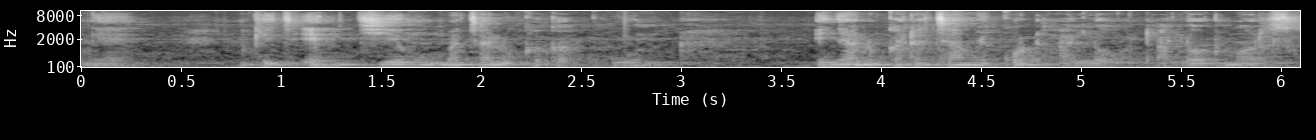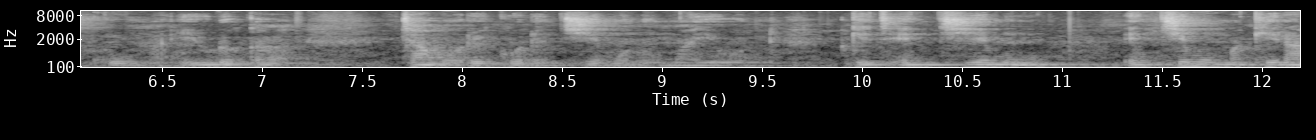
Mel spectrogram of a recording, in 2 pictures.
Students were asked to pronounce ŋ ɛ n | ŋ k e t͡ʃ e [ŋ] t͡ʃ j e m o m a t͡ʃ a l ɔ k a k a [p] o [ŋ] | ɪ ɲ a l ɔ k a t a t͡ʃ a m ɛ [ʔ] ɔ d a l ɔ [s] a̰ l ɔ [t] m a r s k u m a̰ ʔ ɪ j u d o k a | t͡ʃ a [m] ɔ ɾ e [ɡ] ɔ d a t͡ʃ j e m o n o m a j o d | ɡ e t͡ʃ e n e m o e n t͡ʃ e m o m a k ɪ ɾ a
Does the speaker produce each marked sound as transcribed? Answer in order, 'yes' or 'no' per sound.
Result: no, no, no, no, no, yes, yes, no

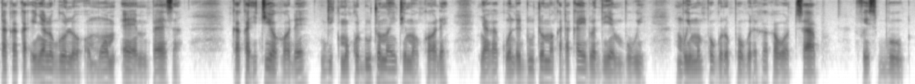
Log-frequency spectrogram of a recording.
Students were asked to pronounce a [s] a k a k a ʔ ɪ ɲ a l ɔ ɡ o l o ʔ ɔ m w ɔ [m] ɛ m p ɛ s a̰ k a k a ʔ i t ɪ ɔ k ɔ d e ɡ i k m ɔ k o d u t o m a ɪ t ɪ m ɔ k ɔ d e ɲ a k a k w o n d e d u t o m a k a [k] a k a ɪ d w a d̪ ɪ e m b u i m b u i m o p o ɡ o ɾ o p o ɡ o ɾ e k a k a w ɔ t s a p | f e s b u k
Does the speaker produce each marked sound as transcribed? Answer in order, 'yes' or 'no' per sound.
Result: no, yes, no

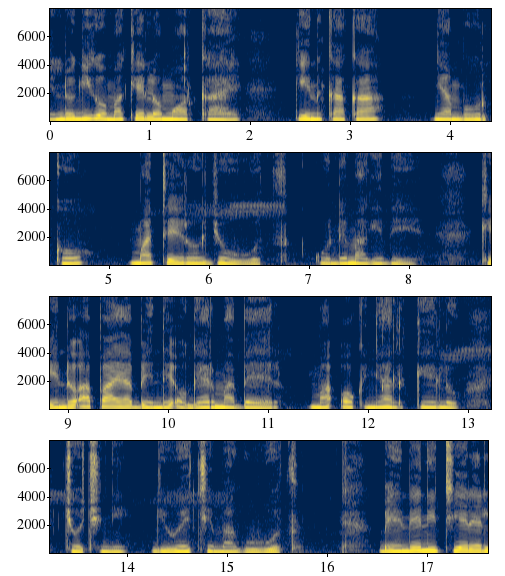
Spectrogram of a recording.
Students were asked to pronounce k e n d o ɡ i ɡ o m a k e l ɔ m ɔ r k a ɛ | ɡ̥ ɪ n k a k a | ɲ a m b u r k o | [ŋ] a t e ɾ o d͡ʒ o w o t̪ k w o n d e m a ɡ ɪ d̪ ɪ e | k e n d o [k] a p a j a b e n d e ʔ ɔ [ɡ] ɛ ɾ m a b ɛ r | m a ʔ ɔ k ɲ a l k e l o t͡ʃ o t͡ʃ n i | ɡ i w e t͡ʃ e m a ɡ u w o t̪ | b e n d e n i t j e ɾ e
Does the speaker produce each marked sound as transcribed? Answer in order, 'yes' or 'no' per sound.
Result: no, no, yes

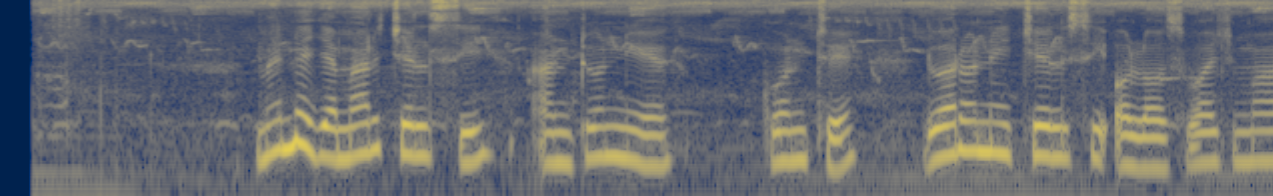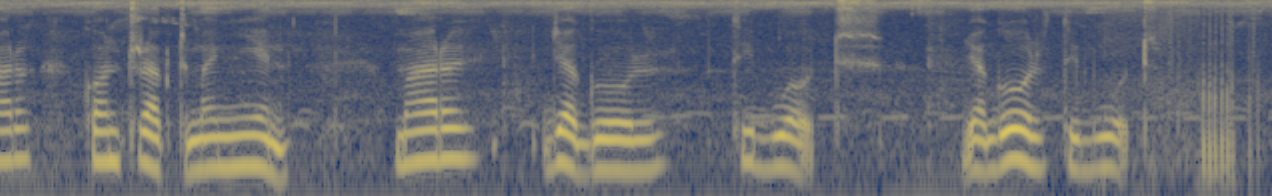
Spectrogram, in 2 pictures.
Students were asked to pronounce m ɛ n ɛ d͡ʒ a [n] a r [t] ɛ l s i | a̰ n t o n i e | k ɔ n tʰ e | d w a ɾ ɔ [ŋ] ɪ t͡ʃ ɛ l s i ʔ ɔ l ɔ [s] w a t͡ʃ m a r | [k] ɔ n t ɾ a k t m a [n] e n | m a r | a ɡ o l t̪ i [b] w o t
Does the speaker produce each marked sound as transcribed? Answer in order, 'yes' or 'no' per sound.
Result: no, no, no, yes, yes, no, yes

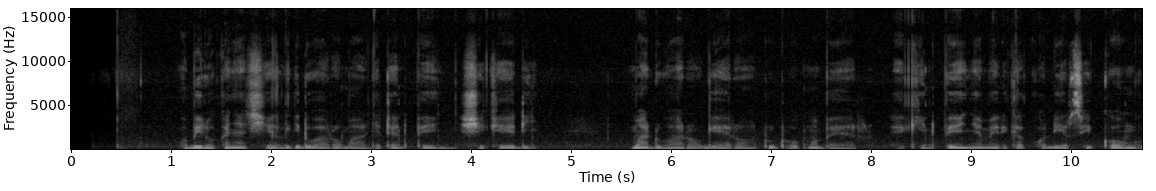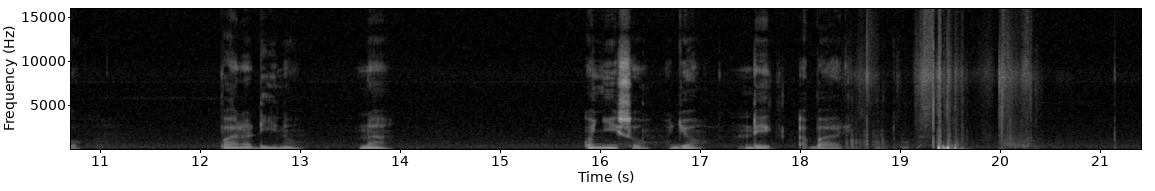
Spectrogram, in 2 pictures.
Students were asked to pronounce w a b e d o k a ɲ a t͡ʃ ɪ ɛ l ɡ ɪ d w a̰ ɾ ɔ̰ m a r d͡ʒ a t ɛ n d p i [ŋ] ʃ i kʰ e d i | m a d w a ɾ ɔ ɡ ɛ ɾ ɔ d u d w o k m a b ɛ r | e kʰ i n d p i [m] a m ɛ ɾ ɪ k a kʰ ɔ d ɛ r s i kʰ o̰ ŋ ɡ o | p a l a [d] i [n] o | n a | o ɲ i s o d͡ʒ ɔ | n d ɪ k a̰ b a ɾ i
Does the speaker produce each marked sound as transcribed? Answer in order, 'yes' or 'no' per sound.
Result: no, no, yes, yes

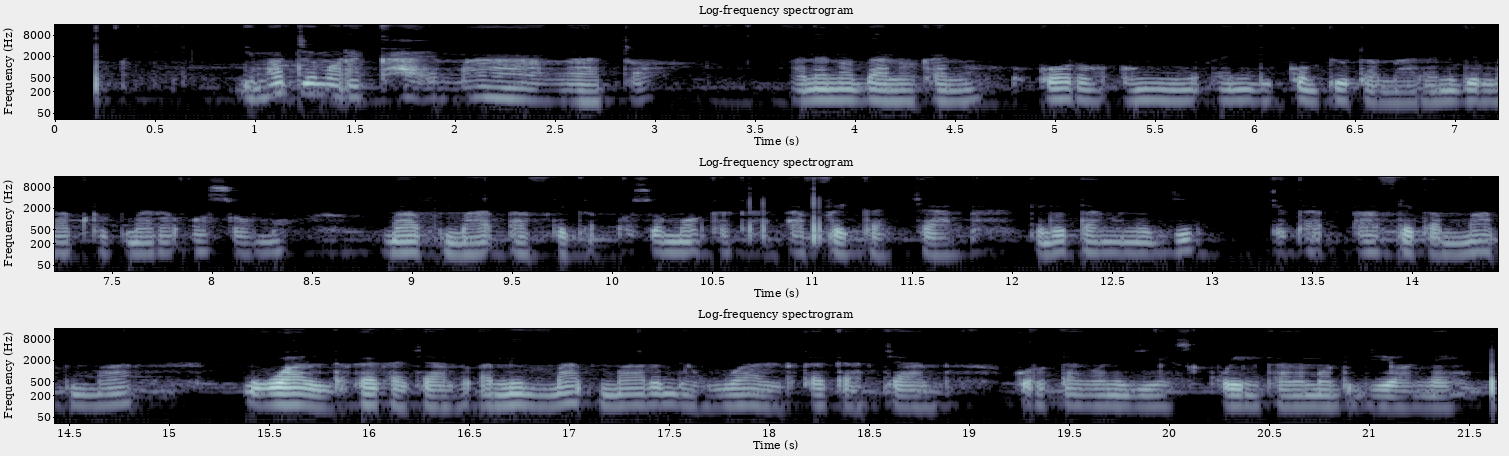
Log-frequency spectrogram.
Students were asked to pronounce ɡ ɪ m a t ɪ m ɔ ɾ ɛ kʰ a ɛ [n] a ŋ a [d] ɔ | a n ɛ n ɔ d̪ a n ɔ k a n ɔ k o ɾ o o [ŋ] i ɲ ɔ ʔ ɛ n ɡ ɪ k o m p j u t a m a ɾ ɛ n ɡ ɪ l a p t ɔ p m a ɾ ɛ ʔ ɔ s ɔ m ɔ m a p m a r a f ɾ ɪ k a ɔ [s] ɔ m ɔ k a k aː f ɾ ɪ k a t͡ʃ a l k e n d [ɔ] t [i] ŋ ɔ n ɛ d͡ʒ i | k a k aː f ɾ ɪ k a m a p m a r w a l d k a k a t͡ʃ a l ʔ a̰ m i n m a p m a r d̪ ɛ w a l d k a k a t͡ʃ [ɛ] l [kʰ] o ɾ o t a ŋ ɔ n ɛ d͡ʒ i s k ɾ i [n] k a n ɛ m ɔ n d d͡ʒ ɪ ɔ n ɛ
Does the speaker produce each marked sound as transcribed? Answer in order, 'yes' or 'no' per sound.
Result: no, no, yes, yes, no, no, no, no, yes

